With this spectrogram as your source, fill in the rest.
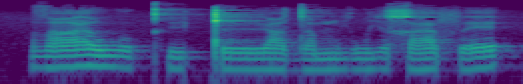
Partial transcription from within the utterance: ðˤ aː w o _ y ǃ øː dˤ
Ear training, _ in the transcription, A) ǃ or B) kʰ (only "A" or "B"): B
